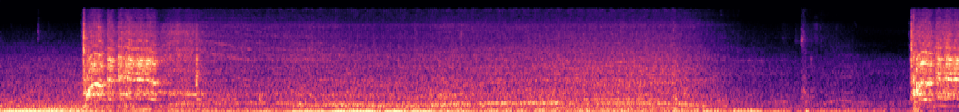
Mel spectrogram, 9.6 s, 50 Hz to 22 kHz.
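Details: Lexus 430 after replacing failed starter motor with a used one (no-crank complaint): brisk crank under a second, engine fires and holds steady idle, then shut off and cranked again; starter working properly.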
